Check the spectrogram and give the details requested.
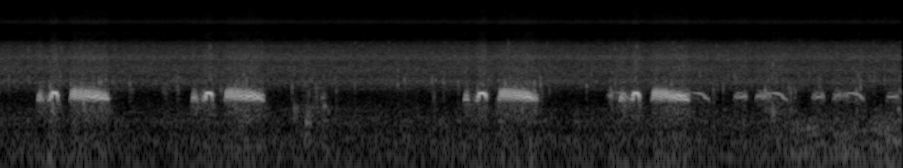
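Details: Loud-cooing pigeon with an athletic build gives a series of low coos, each a short note plus a longer hoot, followed by several shorter softer coos, over light hiss.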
